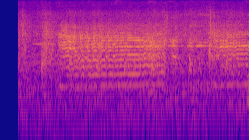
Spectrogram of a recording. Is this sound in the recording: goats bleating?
yes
